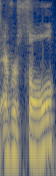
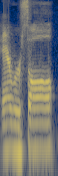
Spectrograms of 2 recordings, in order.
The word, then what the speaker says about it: Eversole: Everybody says my last name wrong because it's pronounced Eversole, but I live in Indiana, so everybody's like Eversole, all that stuff.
